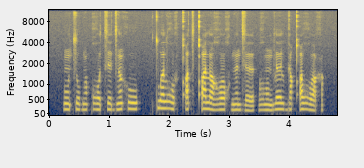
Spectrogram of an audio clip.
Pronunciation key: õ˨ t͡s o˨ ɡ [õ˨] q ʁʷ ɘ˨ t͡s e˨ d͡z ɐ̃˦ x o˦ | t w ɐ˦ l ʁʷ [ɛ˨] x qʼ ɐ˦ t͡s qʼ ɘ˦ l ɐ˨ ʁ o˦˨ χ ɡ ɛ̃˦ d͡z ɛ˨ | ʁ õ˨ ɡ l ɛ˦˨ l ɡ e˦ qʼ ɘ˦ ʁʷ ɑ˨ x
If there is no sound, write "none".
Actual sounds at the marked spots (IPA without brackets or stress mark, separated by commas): õ˨, ɘ˨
